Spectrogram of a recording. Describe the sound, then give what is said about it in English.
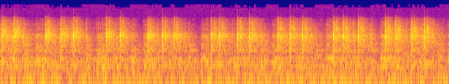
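Typewriter keys clatter in quick rhythmic clusters, each burst of sharp mechanical taps separated by brief pauses, fairly loud and with no voices. “Type until I tell you to stop.”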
